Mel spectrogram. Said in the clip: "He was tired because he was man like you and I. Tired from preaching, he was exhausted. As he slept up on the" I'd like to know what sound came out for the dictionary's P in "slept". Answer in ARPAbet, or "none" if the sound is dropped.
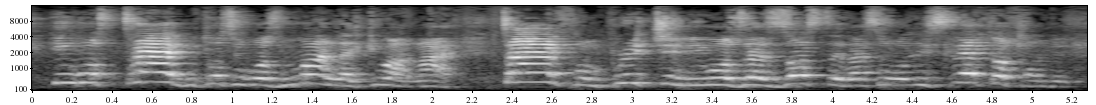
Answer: none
